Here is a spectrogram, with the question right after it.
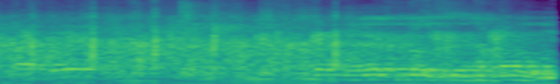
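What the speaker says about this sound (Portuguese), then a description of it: "Mais forte as palmas, aleluia!" A church congregation claps at a worship service, giving dense, sustained applause close by. Loose clapping runs steadily throughout, with voices mixed in underneath.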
